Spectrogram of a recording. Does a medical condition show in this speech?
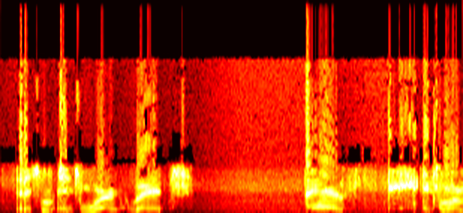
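Yes: cerebral palsy; symptoms much milder than the character's, no crutches in real life; less stutter than the character portrayed.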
